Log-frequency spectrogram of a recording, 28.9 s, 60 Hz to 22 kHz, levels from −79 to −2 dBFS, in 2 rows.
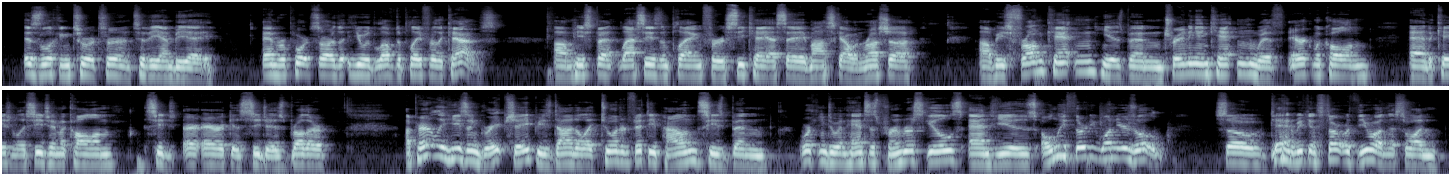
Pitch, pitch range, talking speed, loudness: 130 Hz, 125-145 Hz, 180 wpm, -20 LUFS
